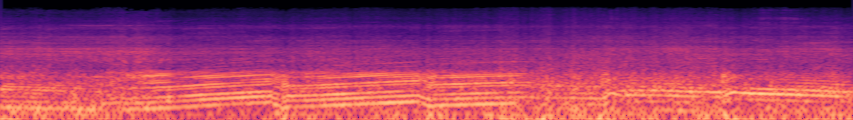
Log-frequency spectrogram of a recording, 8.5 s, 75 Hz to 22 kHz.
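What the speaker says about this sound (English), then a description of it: "there's no sweeter sound than that blipper going as you're approaching bends and stuff" A 2017 Aprilia Tuono/RSV4 motorcycle engine revs hard and climbs through the gears, with sharp auto-blipper throttle blips on downshifts punctuating the rising and falling pitch, loud and close throughout.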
